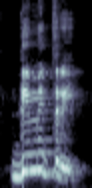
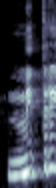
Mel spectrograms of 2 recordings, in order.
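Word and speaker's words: Dmitri: बहुत सारे फैकल्टीज को प्रोनाउंस करते हुए देखा मैंने, दिमित्री, दिमित्री, दिमित्री इज नॉट the correct pronunciation, ठीक है, क्योंकि डी is going to be silent, ये साइलेंट है, हमें बोलना है मित्री इवानोस्की, ठीक है, मित्री इवानोस्की नाम है इसका, है ना।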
